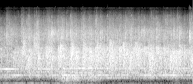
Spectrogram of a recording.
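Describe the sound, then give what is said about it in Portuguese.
A church audience applauds steadily to welcome a visiting pastor from the Manancial de Fé church in Mogi das Cruzes, a dense, even wash of many hands clapping that holds at a constant loudness throughout, with no talking over it. “Vamos recebê-lo com uma salva de palmas.”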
